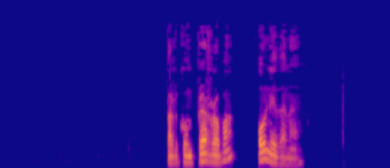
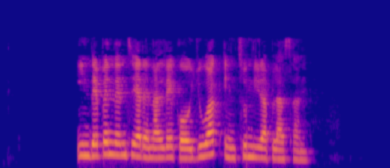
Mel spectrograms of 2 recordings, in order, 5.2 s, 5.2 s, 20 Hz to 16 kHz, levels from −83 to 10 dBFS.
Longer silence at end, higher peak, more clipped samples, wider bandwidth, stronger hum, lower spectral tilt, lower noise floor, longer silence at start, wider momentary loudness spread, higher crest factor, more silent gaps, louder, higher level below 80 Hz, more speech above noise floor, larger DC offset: first, 1.25 s vs 1.1 s; about the same, -4 dBFS vs -2 dBFS; neither; first, 10 kHz vs 7.8 kHz; neither; first, -7 dB/octave vs -5.5 dB/octave; first, -83 dBFS vs -73 dBFS; first, 2.25 s vs 1.05 s; first, 15 LU vs 11 LU; about the same, 24 dB vs 20 dB; neither; about the same, -23 LUFS vs -21 LUFS; first, -62 dBFS vs -72 dBFS; first, 62 dB vs 52 dB; neither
